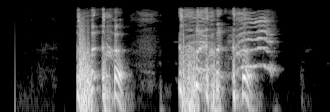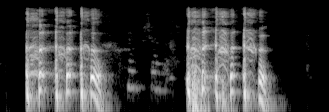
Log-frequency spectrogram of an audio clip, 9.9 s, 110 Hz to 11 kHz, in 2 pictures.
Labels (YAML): expert_labels:
- quality: good
  cough_type: unknown
  dyspnea: false
  wheezing: false
  stridor: false
  choking: false
  congestion: false
  nothing: true
  diagnosis: upper respiratory tract infection
  severity: mild
age: 32
gender: male
respiratory_condition: false
fever_muscle_pain: true
status: symptomatic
